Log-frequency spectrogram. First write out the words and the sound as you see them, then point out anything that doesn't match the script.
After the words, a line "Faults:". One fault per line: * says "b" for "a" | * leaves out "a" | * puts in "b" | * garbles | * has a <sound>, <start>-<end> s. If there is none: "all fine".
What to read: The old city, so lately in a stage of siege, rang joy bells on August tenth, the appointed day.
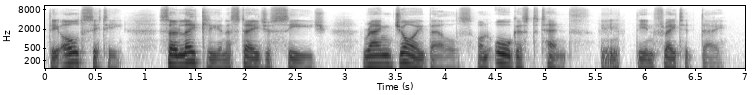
The old city, so lately in a stage of siege, rang joy bells on August tenth, the inflated day.
Faults:
* has a laugh, 5.6-5.8 s
* says "inflated" for "appointed"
